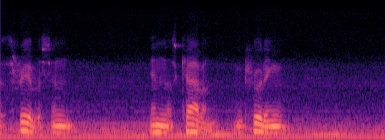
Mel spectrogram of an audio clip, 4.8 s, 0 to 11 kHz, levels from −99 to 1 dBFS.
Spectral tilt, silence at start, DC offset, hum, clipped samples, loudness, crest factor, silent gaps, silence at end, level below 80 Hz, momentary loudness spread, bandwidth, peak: -11 dB/octave; 0 s; under 0.1%; none; under 0.1%; -30 LUFS; 16 dB; none; 0 s; -40 dBFS; 15 LU; 4.7 kHz; -14 dBFS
